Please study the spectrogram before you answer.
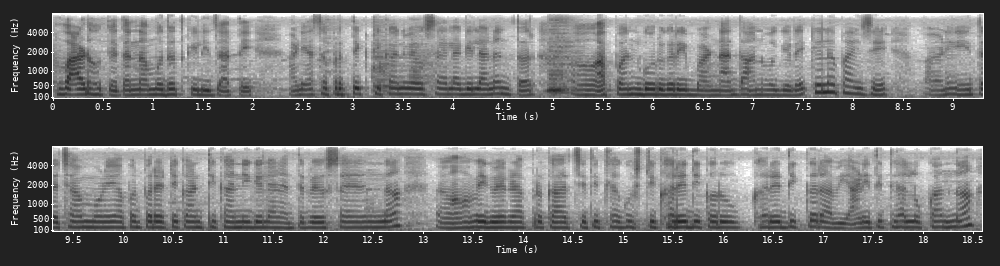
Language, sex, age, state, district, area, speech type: Marathi, female, 18-30, Maharashtra, Osmanabad, rural, spontaneous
